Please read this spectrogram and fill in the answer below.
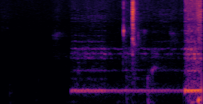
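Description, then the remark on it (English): A phone call placed on a second phone: after a brief silence, a steady telephone line tone hums for under a second, followed by a sudden burst of louder, crackly noise as the call seems to connect. “Let me call him on this other phone and say, see where he's at.”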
